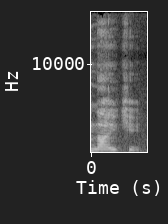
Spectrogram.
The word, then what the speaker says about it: Nike: give us a Asha those novels outdoors that Nike also notice how I pronounced Nike that's how we say in Brazil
